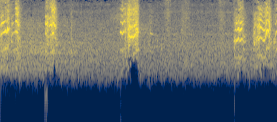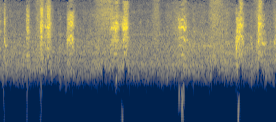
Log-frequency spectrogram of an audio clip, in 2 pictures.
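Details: Common palm civet making short, sharp squeaky calls, grouped in scattered bursts of two to four notes with quiet gaps between them.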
